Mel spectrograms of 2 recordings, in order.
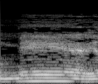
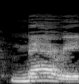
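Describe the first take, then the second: First: MARY with lips spread, "mare-ee"; drawn-out spread vowel in Mary; wide wrong vowel. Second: MARY with a tall, open first vowel; Mary said like "marry"; full lip-shaped vowel. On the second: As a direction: round the lips through Mary. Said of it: "you want your lips to be like". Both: Shown as a demonstration.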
